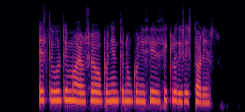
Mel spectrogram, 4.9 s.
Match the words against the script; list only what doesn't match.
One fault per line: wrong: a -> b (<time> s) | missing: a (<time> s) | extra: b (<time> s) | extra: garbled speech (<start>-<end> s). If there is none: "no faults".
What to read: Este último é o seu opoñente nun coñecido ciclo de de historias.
no faults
